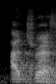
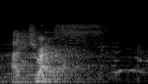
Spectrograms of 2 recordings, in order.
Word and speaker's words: address: When you say address, address, it means speech. For example, welcome address. Something like that. Okay? Again, address, location, address, speech.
